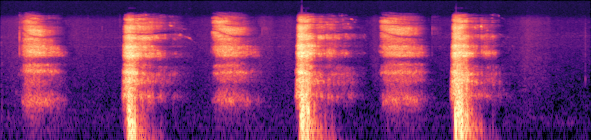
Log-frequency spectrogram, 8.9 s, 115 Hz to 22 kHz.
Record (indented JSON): {
  "exhalation_length": "8.9 s",
  "exhalation_amplitude": 29922,
  "exhalation_signal_mean_std_ratio": 0.24,
  "survey_phase": "beta (2021-08-13 to 2022-03-07)",
  "age": "45-64",
  "gender": "Female",
  "wearing_mask": "No",
  "symptom_cough_any": true,
  "symptom_runny_or_blocked_nose": true,
  "symptom_sore_throat": true,
  "symptom_headache": true,
  "symptom_loss_of_taste": true,
  "symptom_other": true,
  "symptom_onset": "4 days",
  "smoker_status": "Ex-smoker",
  "respiratory_condition_asthma": false,
  "respiratory_condition_other": false,
  "recruitment_source": "Test and Trace",
  "submission_delay": "1 day",
  "covid_test_result": "Positive",
  "covid_test_method": "RT-qPCR",
  "covid_ct_value": 29.5,
  "covid_ct_gene": "N gene"
}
